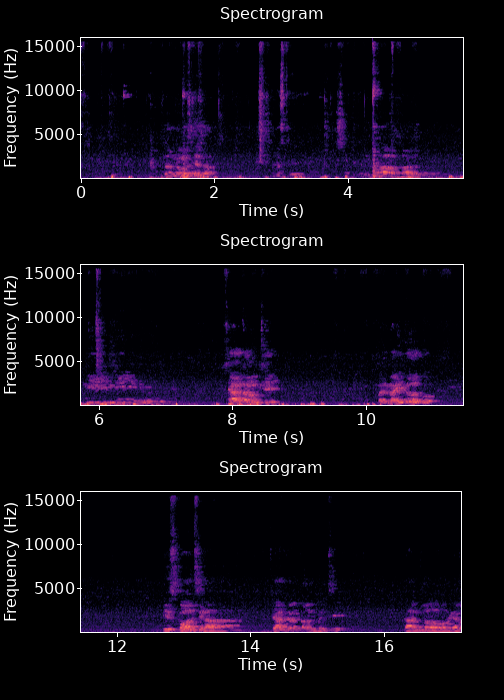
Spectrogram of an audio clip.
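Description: An elderly man speaks calmly in answer, picked up by a nearby microphone.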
